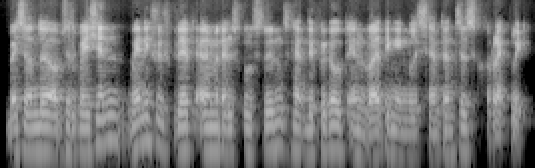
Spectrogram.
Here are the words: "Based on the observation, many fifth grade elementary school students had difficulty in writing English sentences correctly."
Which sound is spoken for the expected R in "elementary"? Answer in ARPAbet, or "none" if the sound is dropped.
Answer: none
